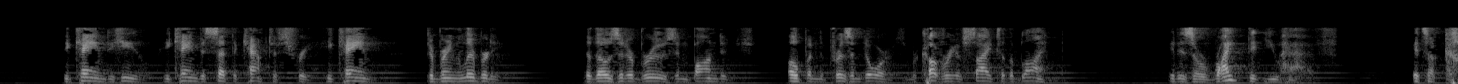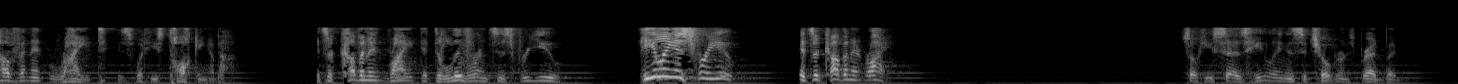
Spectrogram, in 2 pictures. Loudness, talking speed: -29 LUFS, 155 wpm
